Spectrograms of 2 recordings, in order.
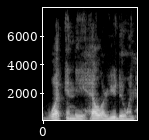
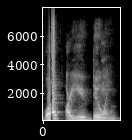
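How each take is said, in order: First: Lightly voiced stern boss, a hint of disbelief; mock stern demand. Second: Drawn out slowly, each word weighed; slow it right down, a dumbfounded repeat; slow stern repeat. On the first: Jack, seeing Scott wrapped in thongs, a hint of stern disbelief. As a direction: ask it like a man who can't believe his eyes. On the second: Retold or imitated. Jack repeating his question to Scott, slow and dumbfounded.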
